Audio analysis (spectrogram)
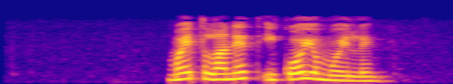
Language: Mari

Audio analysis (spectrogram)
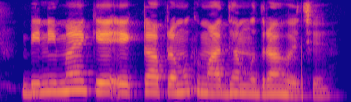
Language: Maithili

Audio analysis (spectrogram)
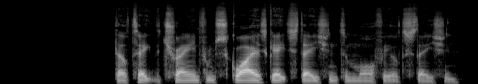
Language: English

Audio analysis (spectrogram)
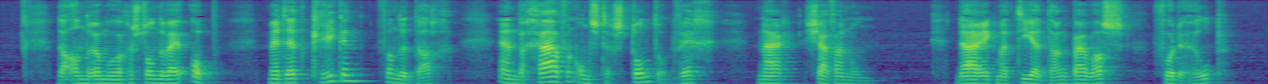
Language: Dutch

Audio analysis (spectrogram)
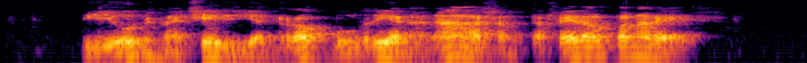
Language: Catalan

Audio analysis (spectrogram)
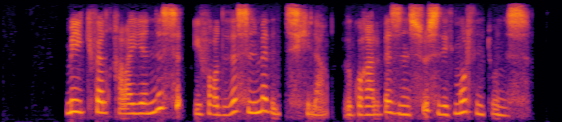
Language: Kabyle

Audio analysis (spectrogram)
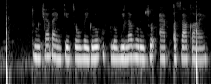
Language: Marathi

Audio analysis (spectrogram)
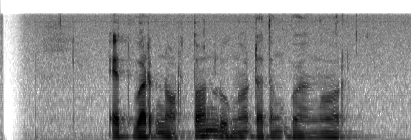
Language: Javanese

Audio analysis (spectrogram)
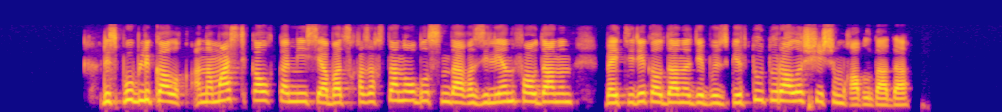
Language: Kazakh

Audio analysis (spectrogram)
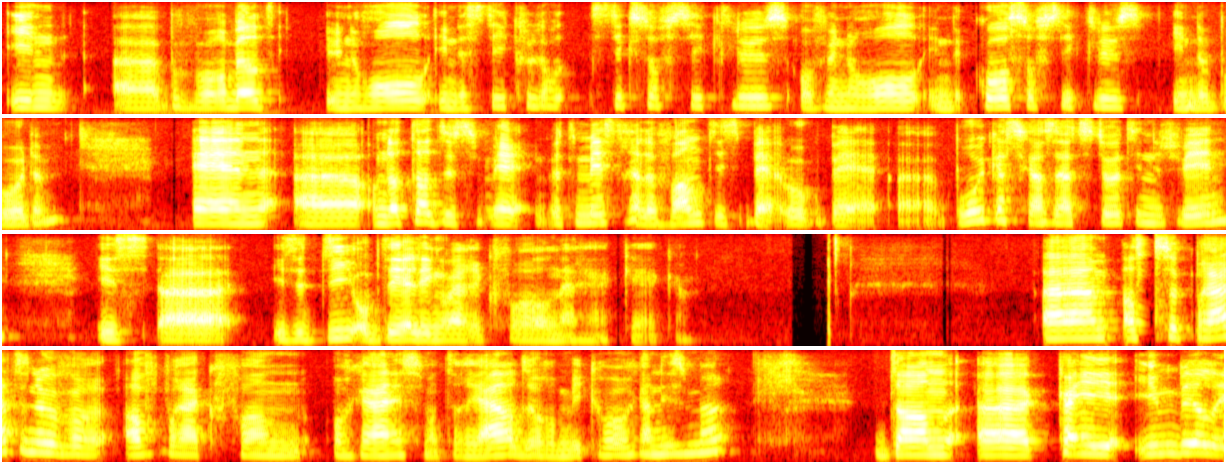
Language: Dutch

